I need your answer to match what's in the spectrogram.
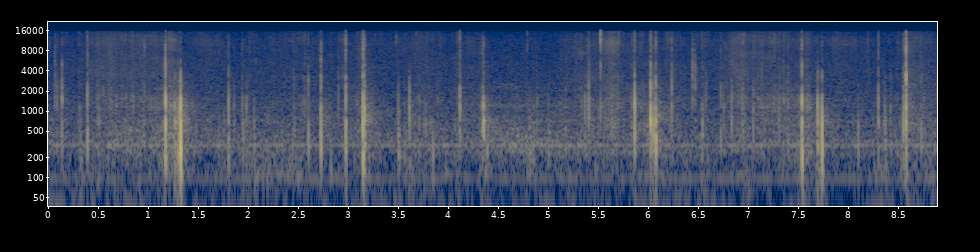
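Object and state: Plastic gel bead eye mask.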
